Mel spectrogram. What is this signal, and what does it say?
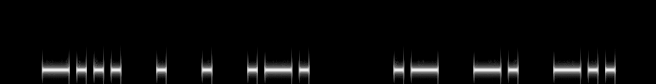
Morse code, heard as a keyed tone, about 14 wpm, spaced as for 12 wpm, 680 Hz. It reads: BEER AND
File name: Morsekurs / Witze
